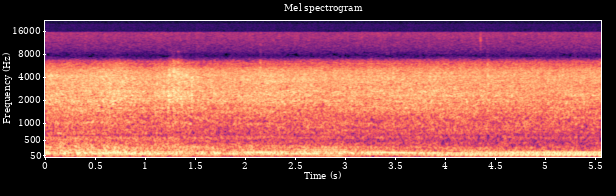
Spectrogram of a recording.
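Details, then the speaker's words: Infiniti G35 / Nissan 350Z after the engine ticking/knock fix with Mobil 1 full synthetic 10W30 oil: low, even engine drone with no tapping or ticking, the engine running quiet and smooth; normal idle. "So the ticking noise is gone. So there's no more ticking, guys. So you heard, guys, there is no noise in the engine. Pretty quiet, not like before, like knocking noise too much."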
